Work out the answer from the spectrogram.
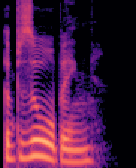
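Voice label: "absorbing", British English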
